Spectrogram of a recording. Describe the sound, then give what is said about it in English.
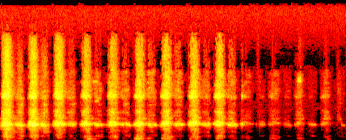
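Rapid, forceful hyperventilating breaths drawn in through the nose and blown out through the mouth in a breathing exercise. A quick, even train of sharp puffs grows noticeably softer after about two seconds, with no talking. “you're going to take a deep breath in. And then as you exhale, you're going to like blow out like you're hyperventilating.”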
